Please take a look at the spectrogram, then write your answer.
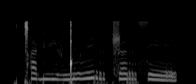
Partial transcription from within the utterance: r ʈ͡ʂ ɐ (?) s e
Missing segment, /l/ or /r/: r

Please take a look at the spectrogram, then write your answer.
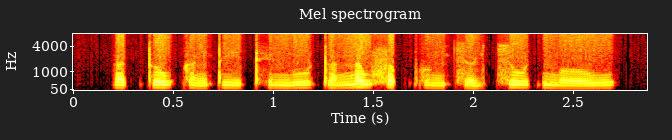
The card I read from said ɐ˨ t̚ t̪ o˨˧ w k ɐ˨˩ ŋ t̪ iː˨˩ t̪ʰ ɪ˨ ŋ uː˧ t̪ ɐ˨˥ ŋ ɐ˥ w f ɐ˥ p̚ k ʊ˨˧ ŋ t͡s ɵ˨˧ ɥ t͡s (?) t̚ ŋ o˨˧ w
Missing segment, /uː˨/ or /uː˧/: uː˧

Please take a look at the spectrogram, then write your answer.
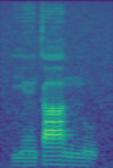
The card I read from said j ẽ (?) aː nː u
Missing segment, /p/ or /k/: k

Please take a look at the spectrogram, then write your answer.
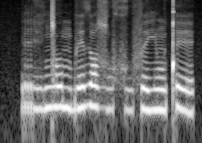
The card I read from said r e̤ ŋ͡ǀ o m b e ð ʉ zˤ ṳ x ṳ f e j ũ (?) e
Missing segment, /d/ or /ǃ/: ǃ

